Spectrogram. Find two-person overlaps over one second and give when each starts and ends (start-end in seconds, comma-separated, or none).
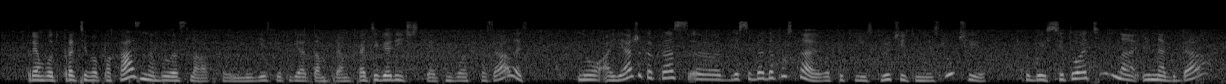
none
